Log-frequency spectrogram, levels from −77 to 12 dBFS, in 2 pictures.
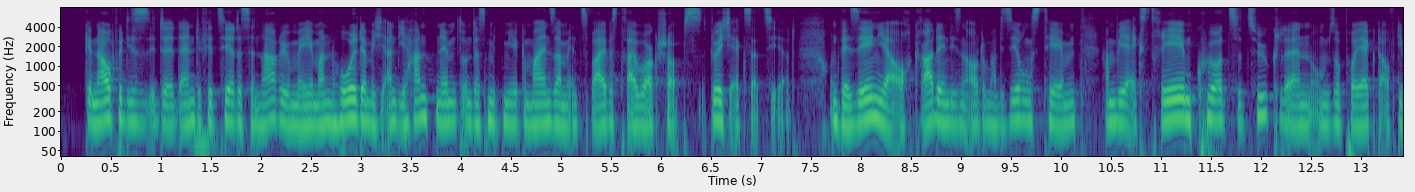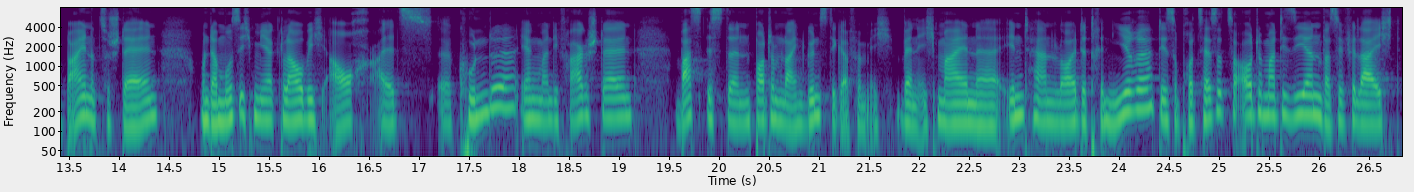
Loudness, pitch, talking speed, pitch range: -19 LUFS, 140 Hz, 180 wpm, 130-150 Hz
